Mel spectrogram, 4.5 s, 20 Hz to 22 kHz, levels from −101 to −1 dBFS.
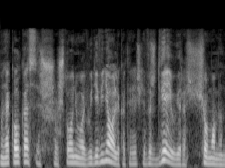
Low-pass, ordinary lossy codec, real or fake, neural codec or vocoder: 10.8 kHz; AAC, 48 kbps; real; none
